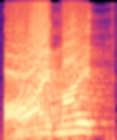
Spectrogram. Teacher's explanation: You don't hear the T sound of the word R-I-G-H-T. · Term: The T sound disappeared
